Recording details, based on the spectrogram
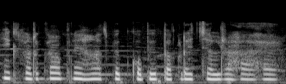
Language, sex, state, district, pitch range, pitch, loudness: Hindi, female, Jharkhand, Garhwa, 235-260 Hz, 245 Hz, -15 LUFS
